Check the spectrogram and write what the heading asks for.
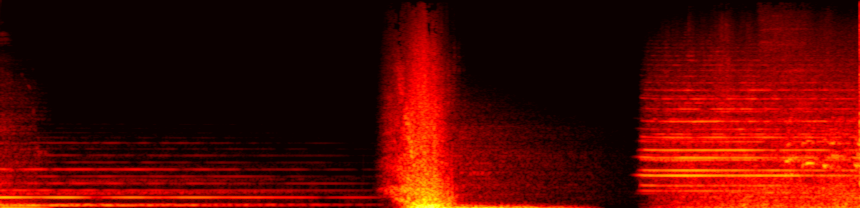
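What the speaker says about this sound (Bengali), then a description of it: "কানে তালা ধরানো হুইসেল ছেড়ে ট্রেন ঢুকলো জয়নগর মজিলপুর রেল স্টেশনে।" A train entering Joynagar Majilpur railway station sounds long sustained horn blasts, then a loud rushing roar of the passing train, then another bright ringing whistle after a brief silence.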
